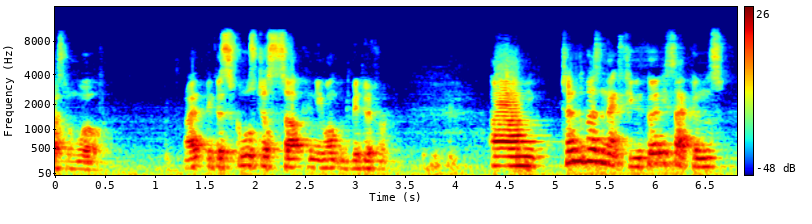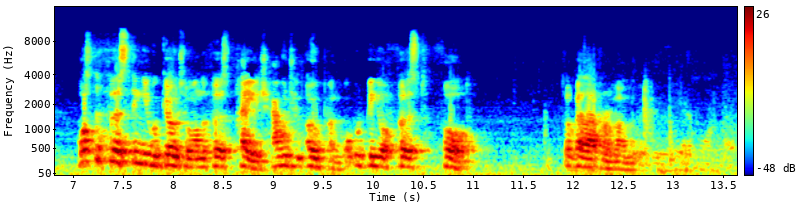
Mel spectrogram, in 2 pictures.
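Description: A man speaks with animation to a group in a room with a slight echo.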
